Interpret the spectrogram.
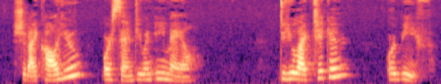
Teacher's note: falling intonation is also used when you're giving someone a choice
